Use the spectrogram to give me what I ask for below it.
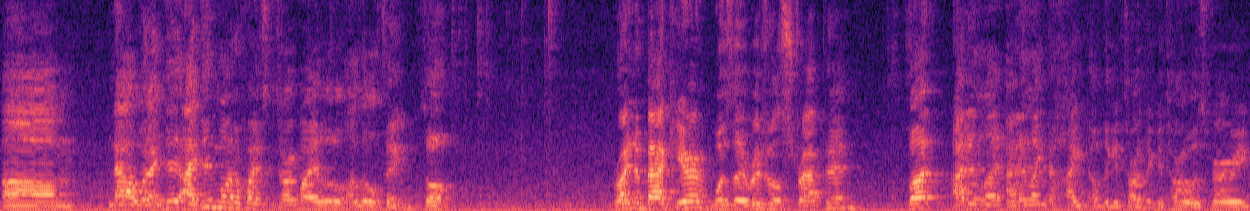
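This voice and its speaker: Talking at a moderate pace with a fairly high pitch, a man is heard through audible room echo and noticeable background noise. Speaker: guitar hobbyist YouTuber. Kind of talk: casual show-and-tell video. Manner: halting, many fillers.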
